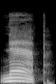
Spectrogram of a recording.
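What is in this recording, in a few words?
"nap", English; UNIT 5: HEALTHY LIVING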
